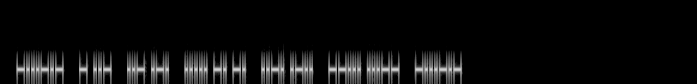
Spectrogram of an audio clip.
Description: Morse code, heard as a keyed tone, about 48 wpm, 700 Hz. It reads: <BK> TU UR 5NN FL 73 <BK>
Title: Common QSO Phrases Encore 50wpm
